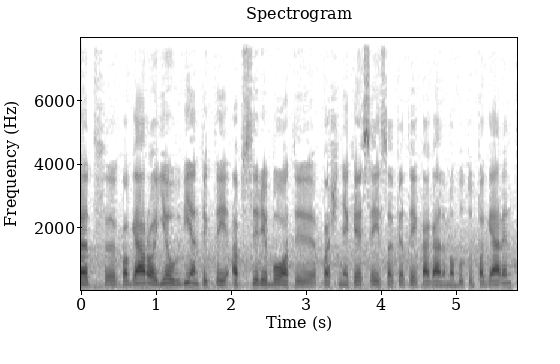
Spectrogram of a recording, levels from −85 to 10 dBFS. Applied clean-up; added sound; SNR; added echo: none; none; none; none.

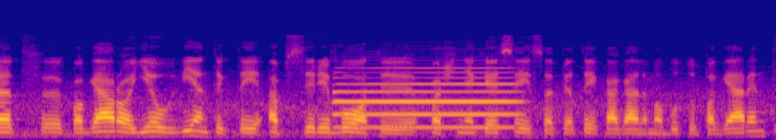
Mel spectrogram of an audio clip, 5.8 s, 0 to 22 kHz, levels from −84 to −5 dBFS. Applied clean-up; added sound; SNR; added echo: none; Wind instrument, woodwind instrument; -1 dB; none.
